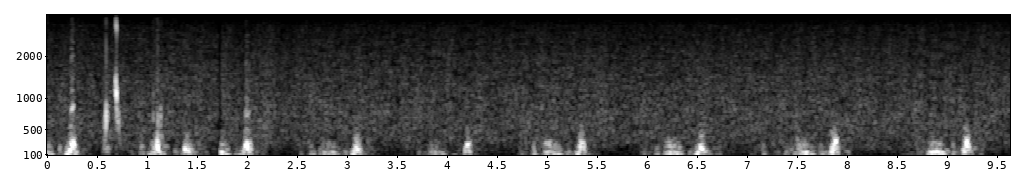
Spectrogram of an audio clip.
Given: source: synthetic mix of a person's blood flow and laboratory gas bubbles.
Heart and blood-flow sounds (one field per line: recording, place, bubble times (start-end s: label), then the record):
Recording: Doppler ultrasound of blood flow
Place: precordium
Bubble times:
0.54-0.75 s: bubbles
1.05-1.16 s: bubbles
From the record:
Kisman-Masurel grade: 213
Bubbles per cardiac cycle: several, 3 to 8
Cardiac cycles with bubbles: 1 to 10%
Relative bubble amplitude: loud (0.450 to 0.775)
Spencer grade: 1 (occasional bubble signal discernible with the cardiac motion signal, with majority of cardiac periods free of bubbles)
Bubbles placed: only in the low amplitude regions of the cardiac cycle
